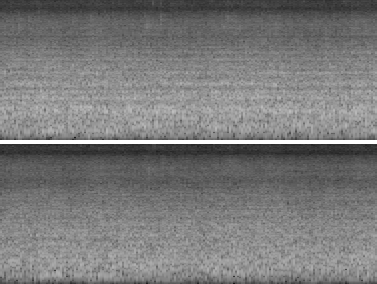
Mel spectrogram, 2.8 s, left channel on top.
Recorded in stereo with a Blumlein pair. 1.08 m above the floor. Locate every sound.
0.0 s running water: 50° left, 0.9 m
